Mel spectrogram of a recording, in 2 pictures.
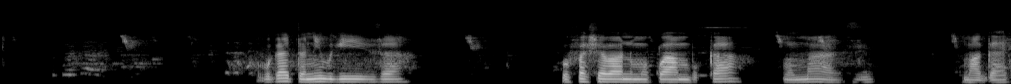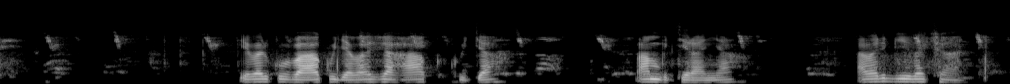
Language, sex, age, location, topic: Kinyarwanda, male, 25-35, Musanze, government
